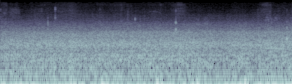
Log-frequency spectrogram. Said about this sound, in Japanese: この遠くで稲妻がピカピカ鳴ってるのを眺めながら、鴨川に座ってるっていうのをえー、ちょっと音でもねうまく表現できているといいんですけど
